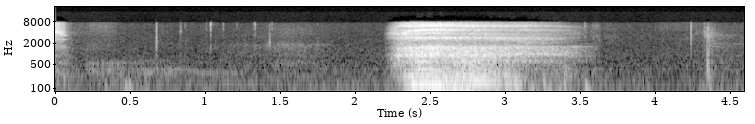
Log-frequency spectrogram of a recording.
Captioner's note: sigh!!!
